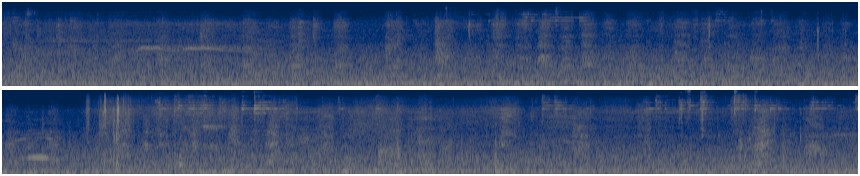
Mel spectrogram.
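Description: A large dog panting quietly while it plays with a fish on a line, under steady background noise.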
